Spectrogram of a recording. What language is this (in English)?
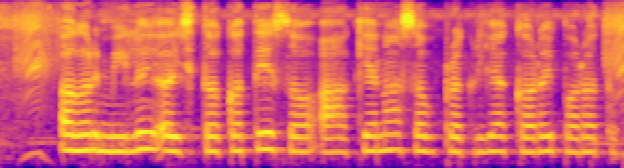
Maithili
